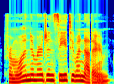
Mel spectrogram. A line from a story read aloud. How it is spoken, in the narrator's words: Nana chuckles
